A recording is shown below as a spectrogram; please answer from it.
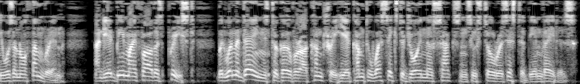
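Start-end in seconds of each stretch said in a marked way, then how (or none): none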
